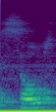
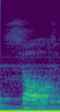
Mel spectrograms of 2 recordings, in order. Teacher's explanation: some people say salt, vowel of thought, plus L. Others say salt, vowel of lot, plus L.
